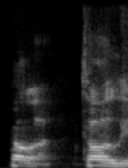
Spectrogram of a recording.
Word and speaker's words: Toa Liona: Toa Liona.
